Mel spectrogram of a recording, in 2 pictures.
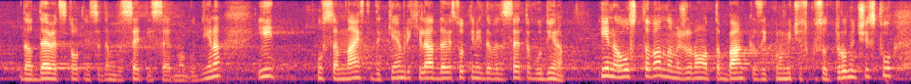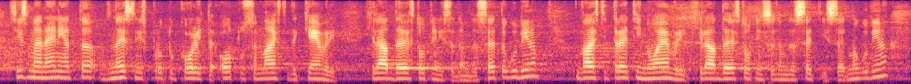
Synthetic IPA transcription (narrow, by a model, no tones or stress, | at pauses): d̪ɐd̪ɛvɛt̪st̪ɔt̪insɛd̪ɛmd̪ɛsɛt̪isɛd̪məɡod̪inə | i | osɛmnajst̪id̪ɛkɛ̃ɱvɾixilʲad̪əd̪ɛvɛt̪st̪ɔt̪inid̪ɛvɛd̪ɛsɛt̪əɡod̪inə | inɐust̪əvənɐmɛʒd̪ʊnɾɔd̪nət̪əbaŋkəzɐikonomit͡ʃɛsko̥sɐt̪ɾud̪nit͡ʃɛst̪vosizmɛnɛniət̪əvnɛsɛnispɾot̪okɔlit̪ɛʔot̪osɛmnajst̪id̪ɛkɛ̃ɱvɾḭ | xilʲad̪əd̪ɛvɛt̪st̪ɔt̪inisɛd̪ɛmd̪ɛsɛt̪əɡod̪inə | d̪vajsɛ̥t̪it̪ɾɛt̪inoɛ̃ɱvɾixilʲad̪əd̪ɛvɛt̪st̪ɔt̪insɛd̪ɛmd̪ɛsɛt̪ḭsɛd̪məɡod̪inə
